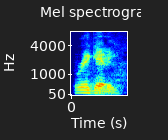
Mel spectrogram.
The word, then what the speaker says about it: Righetti: If anybody needs anything, Righetti, spelled like spaghetti. Really? Yeah. Well, it's Ri and then like spaghetti. Righetti.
